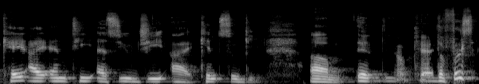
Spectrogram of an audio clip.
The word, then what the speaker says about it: kintsugi: that kintsugi that searing together the broken shards man that's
